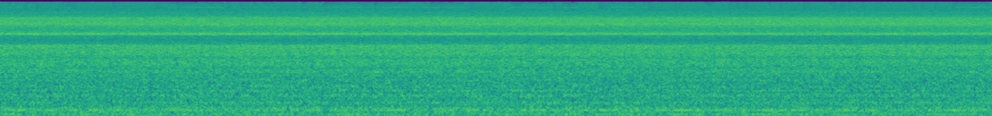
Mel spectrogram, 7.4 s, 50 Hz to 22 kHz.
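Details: Lian-Li O11D Mini PC case with XPG Vento Gentle Typhoon fans, fan curve capped at 1900 rpm, after a duct-tape mod, microphone in the same position; steady, even rush of air with a faint low hum and no howling. Normal case fan airflow.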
